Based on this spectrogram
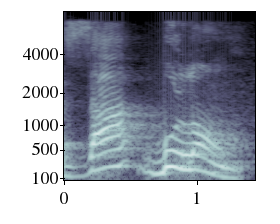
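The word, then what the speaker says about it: Ζαβουλών: ômicron com o Y, você nunca vai ler ou oi. Você vai ler u. Então, esse encontro ditongal representa a letra u no grego. Então, é Zabulon.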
